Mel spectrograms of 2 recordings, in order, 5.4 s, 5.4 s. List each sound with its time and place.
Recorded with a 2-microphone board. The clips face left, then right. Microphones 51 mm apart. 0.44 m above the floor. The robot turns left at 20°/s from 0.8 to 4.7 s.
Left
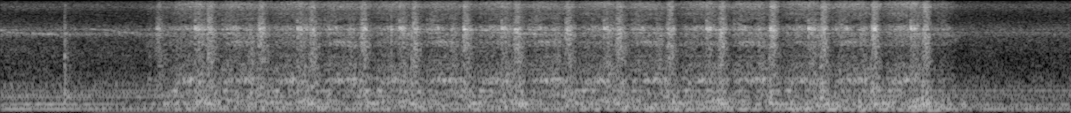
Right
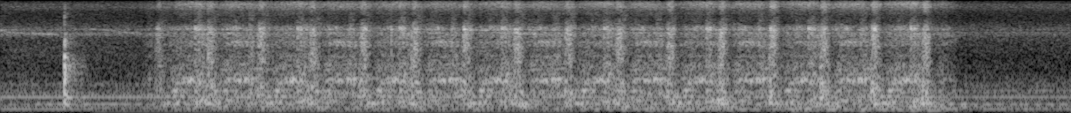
0.3 s chopping: 75° right (ahead or behind)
